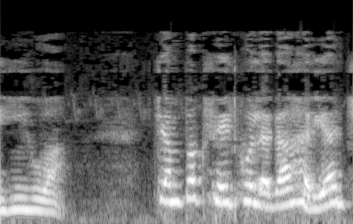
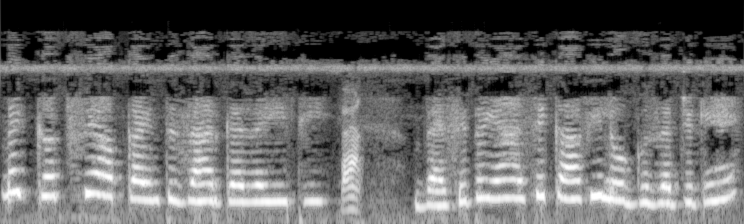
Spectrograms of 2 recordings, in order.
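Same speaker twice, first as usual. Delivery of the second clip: higher, honeyed woman's voice, luring him in; sweet voice; 6 semitones higher than usual. Acted. Disguised witch sweet-talking Hariya, high honeyed voice. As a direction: sweet-talk the cart driver like a lonely lady. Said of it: "मीठी आवाज में कहती है".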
